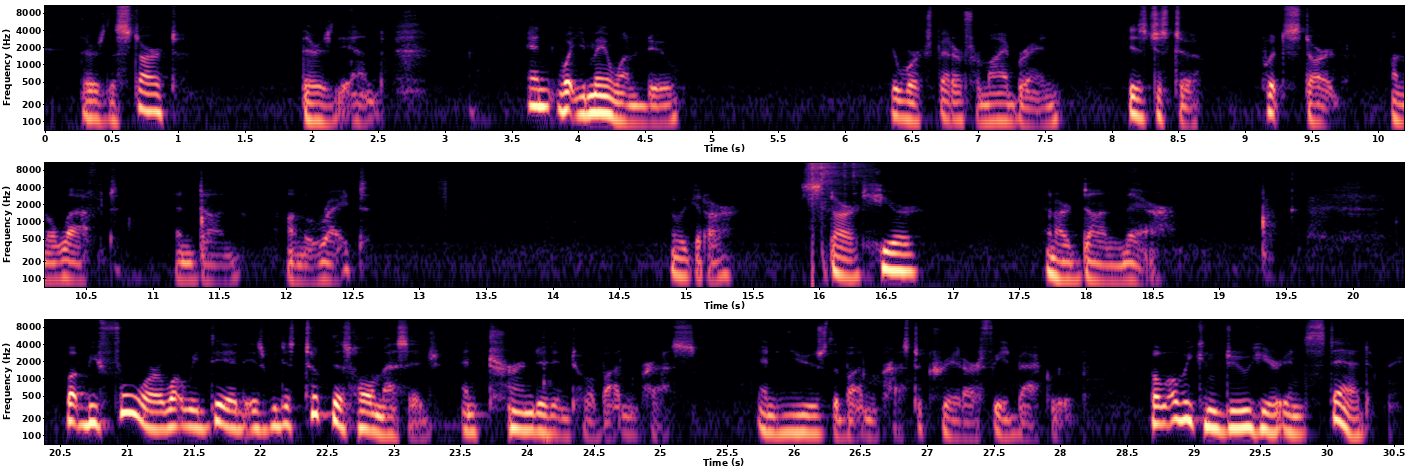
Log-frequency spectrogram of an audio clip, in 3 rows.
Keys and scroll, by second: 8.9 super+x, 10.4 space, 10.7 super+v, 24.1 b.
